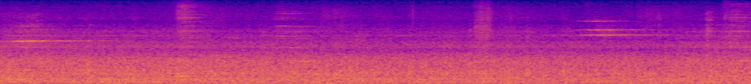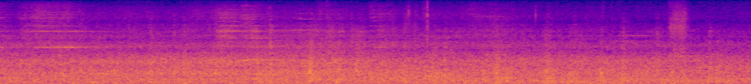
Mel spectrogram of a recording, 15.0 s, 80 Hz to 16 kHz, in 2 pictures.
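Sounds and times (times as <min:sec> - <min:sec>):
train rumbling on rails: 0:00.0 - 0:15.0
high wheel squeals: 0:05.7 - 0:06.7.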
